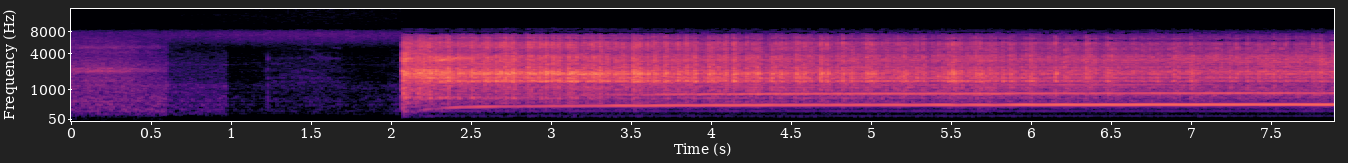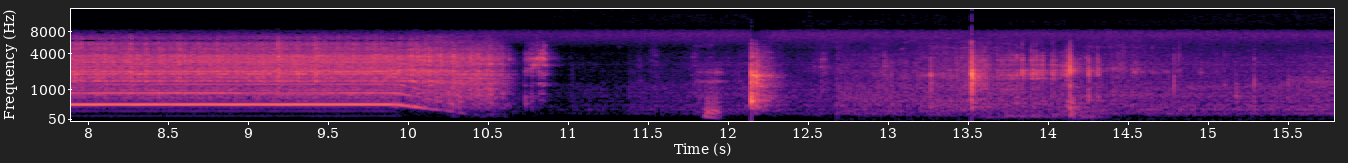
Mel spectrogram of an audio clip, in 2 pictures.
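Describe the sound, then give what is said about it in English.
An electric coffee grinder grinds coffee beans to a coarse grind in one steady, loud whirring run of about eight seconds, then winds down with falling pitch, followed by a few knocks and clatters. “It should take about this particular grinder only takes about 15 seconds each grind.”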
